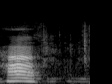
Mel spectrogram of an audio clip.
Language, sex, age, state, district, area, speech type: Hindi, male, 45-60, Uttar Pradesh, Chandauli, rural, read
